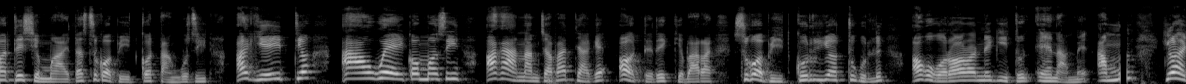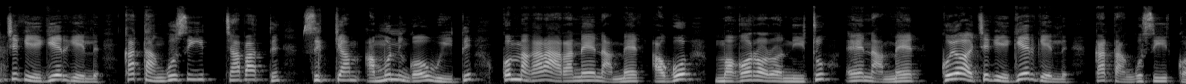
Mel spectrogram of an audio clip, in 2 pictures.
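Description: Speech with a digital wireless dropout at 11.20–11.27 s, between "kokaroronegitu en amet" and "yoche keger kele": the receiver mutes for about 73 ms, leaving a clean silent hole without noise bursts.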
